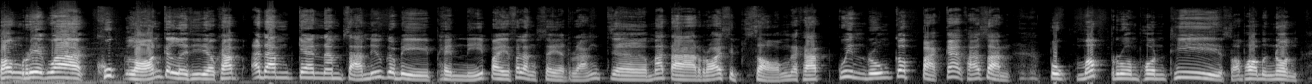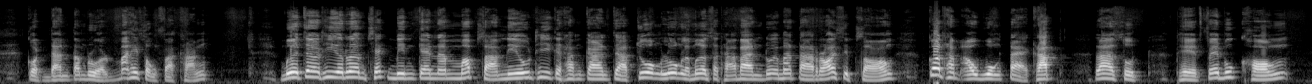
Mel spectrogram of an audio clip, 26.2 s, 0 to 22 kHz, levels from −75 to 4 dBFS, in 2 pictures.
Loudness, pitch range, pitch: -13 LUFS, 160-215 Hz, 185 Hz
